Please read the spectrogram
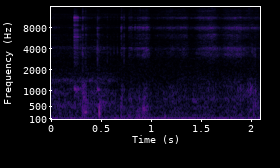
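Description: Faint rustling and a few light taps of a hand moving over and smoothing the paper pages of a handmade altered book, over a faint steady hum.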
